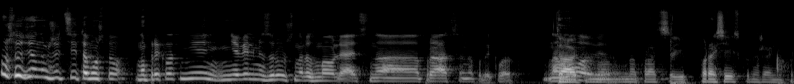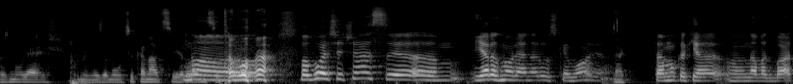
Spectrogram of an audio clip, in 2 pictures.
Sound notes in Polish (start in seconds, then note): 9.9 śmieje się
